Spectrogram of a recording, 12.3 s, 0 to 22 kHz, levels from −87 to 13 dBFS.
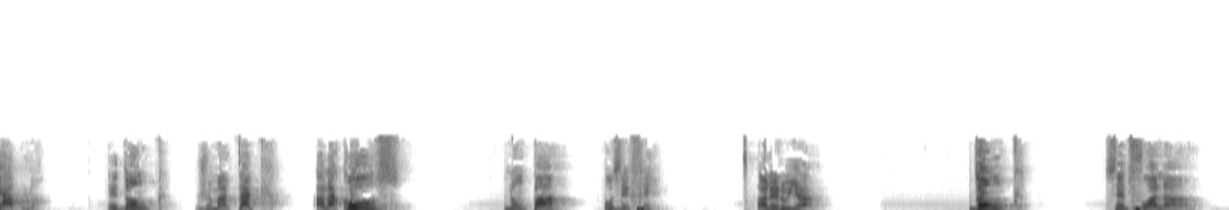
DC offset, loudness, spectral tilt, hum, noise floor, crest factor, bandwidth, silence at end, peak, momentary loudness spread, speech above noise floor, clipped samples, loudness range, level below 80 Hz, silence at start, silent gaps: under 0.1%; -18 LUFS; -4.5 dB/octave; none; -85 dBFS; 22 dB; 8 kHz; 0.45 s; 0 dBFS; 24 LU; 67 dB; under 0.1%; 6 LU; -36 dBFS; 0 s; none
